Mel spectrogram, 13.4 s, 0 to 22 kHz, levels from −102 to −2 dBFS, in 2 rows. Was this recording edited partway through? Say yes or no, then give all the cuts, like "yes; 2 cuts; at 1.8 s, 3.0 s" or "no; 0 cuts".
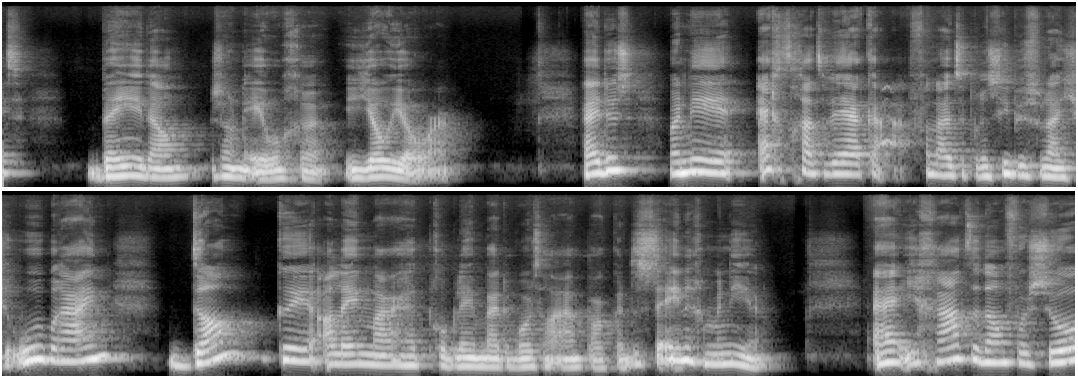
no; 0 cuts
